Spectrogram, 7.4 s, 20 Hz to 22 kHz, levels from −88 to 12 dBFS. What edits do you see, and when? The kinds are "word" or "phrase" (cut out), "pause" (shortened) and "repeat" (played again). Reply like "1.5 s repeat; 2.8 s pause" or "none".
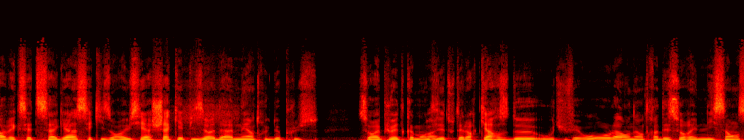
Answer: none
